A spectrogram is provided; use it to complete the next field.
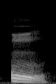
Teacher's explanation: it's a nasal and it goes in your nose and it goes like on. All right, so you don't hear any N, so it's really on.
